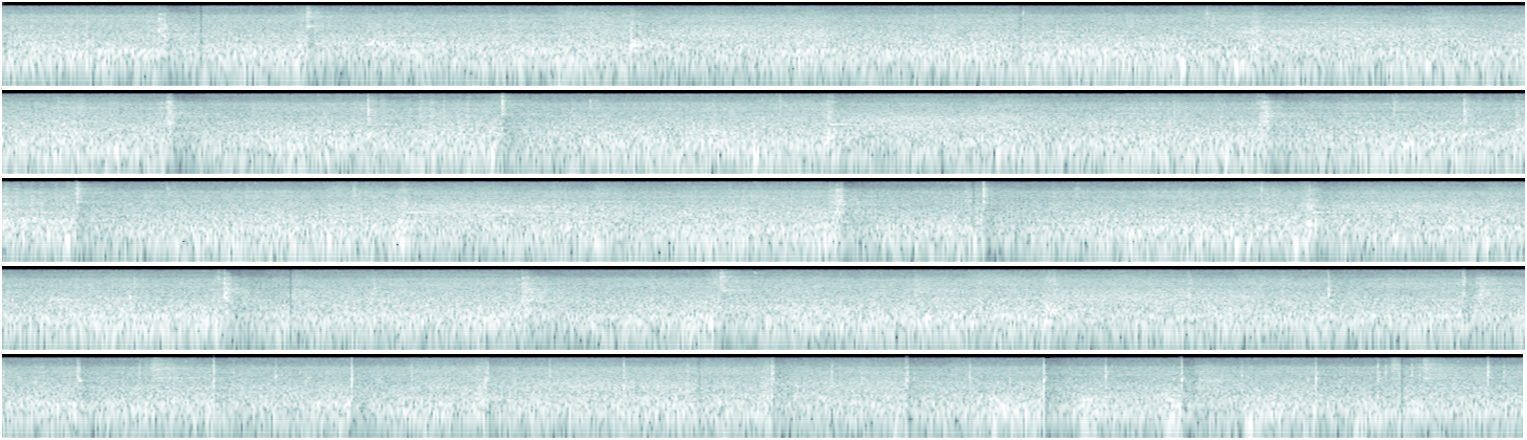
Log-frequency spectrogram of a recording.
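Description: Ice cream stick-bar production line running: a steady hiss of machinery with frequent, irregular sharp clacks.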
